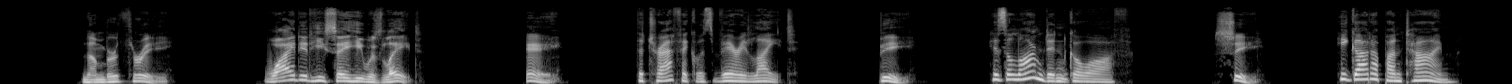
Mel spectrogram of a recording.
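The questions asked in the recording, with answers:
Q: Why did he say he was late?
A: B: His alarm didn't go off.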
